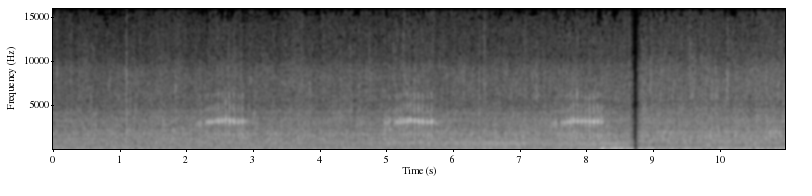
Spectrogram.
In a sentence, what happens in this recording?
A frog croaking while the sound of running water is in the background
